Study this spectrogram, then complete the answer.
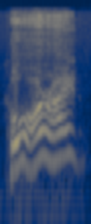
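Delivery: mock casual agreement. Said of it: "I'm like".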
